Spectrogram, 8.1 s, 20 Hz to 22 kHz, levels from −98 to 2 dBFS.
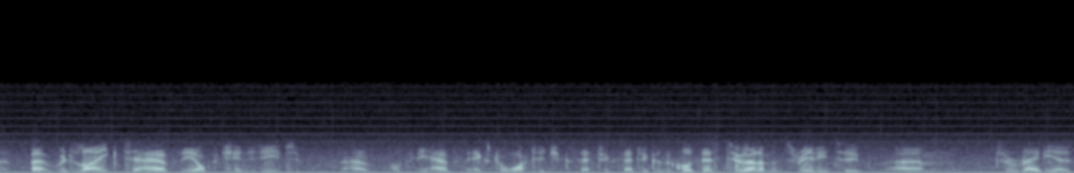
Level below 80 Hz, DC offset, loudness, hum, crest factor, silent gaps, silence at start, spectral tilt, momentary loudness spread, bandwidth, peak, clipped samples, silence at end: -50 dBFS; under 0.1%; -27 LUFS; none; 20 dB; none; 0 s; -6.5 dB/octave; 12 LU; 10.5 kHz; -6 dBFS; under 0.1%; 0 s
